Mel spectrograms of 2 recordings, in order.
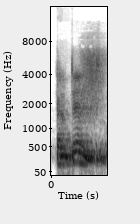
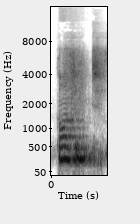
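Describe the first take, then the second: First: The stress is on the second syllable. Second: The stress is on the first syllable. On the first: It is used as an adjective. "In adjective form, we can say content" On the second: It is used as a noun. "the vertical mark falls on the first syllable"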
